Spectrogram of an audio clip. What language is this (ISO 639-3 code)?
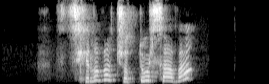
kab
